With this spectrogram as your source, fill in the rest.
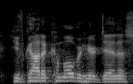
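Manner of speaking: acted frantic, panicked voice. Retelling a man's wife banging on the door Saturday morning, imitating a frantic wife. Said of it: "And she's frantic".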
